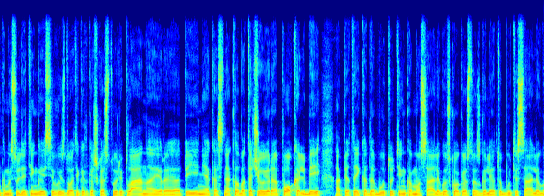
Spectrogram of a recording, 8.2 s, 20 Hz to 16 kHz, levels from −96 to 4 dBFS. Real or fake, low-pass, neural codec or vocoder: real; 14.4 kHz; none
